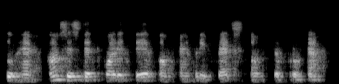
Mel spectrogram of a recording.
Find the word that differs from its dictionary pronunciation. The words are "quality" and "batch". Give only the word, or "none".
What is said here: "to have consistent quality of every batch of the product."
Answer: batch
